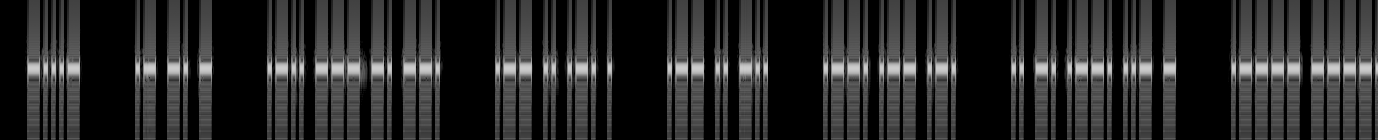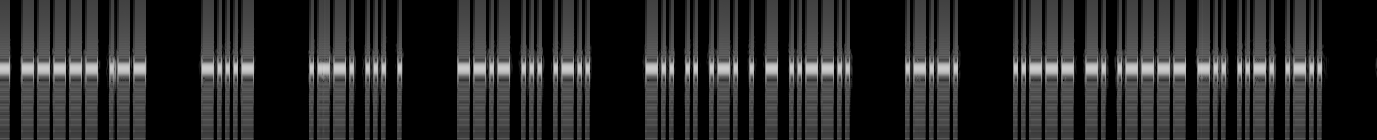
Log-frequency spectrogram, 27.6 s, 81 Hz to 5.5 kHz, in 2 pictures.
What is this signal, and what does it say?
Morse code, heard as a keyed tone, about 30 wpm, 700 Hz. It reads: <BT> ANT LONG WIRE WID PWR INPUT 100W <BT> PSE QSL DIRET? <AR> 2N1DFL
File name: UK MASTER QSOs TRAINING/30WPM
